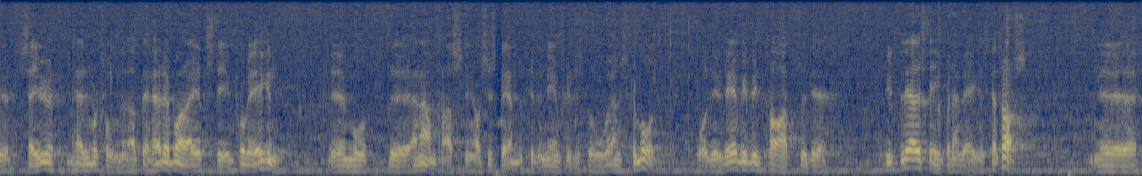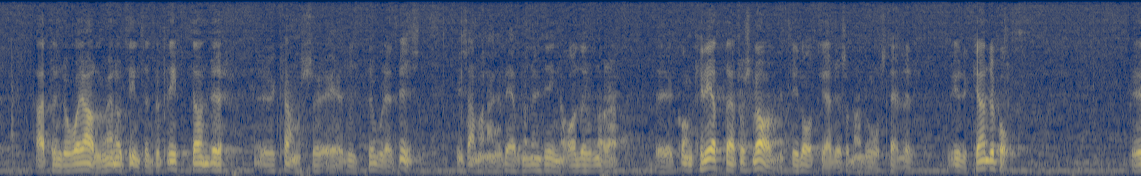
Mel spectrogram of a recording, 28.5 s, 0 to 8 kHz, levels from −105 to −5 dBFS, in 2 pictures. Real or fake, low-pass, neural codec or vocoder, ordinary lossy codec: fake; none; codec, 16 kHz, 4 kbps, FreqCodec, larger model; none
